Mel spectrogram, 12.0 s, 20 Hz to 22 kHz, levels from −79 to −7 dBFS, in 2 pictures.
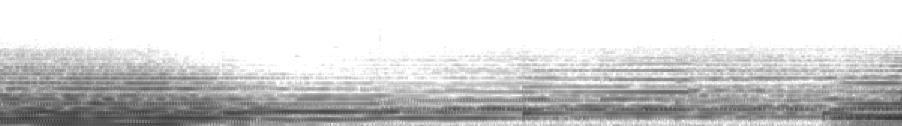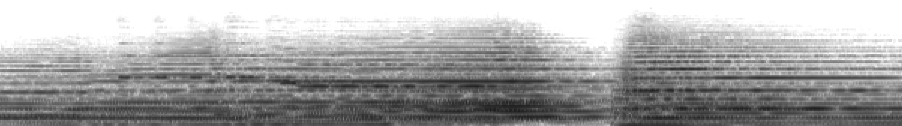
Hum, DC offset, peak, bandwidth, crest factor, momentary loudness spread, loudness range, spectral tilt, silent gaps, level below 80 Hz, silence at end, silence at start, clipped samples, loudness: none; under 0.1%; -2 dBFS; 13 kHz; 18 dB; 20 LU; 18 LU; -5.5 dB/octave; none; -40 dBFS; 0 s; 0 s; under 0.1%; -19 LUFS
